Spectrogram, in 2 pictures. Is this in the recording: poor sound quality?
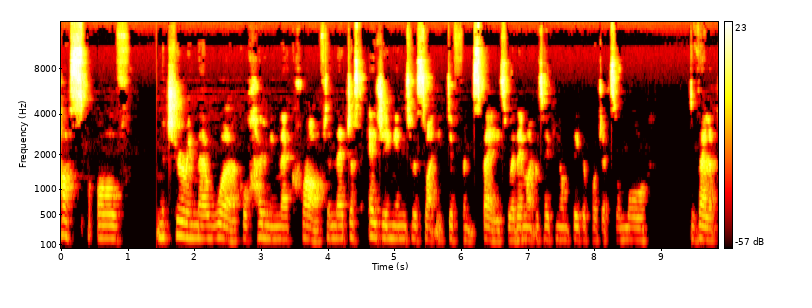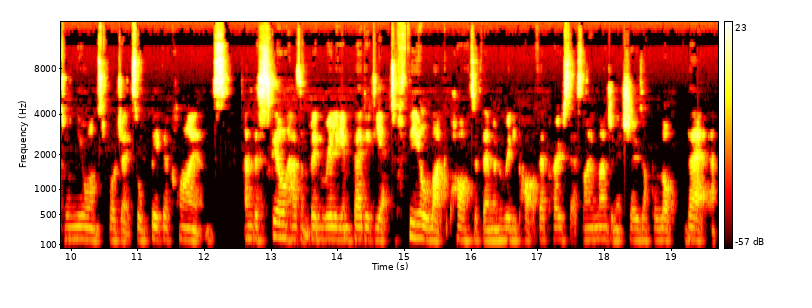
yes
